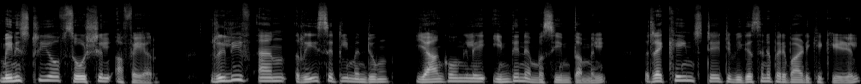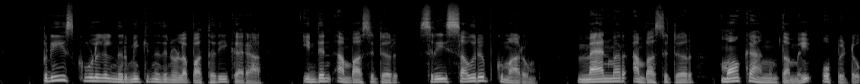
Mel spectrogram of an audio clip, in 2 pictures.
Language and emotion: Malayalam, neutral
